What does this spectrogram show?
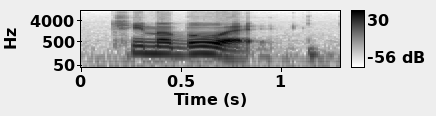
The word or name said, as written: Cimabue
